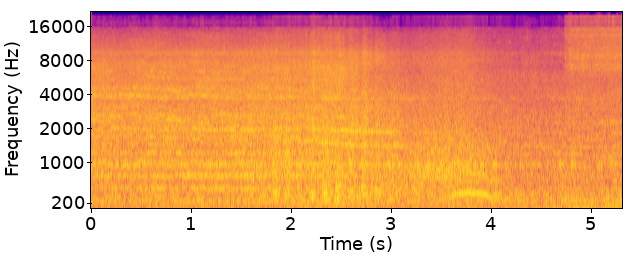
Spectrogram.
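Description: A long train rolls past on a railway running beside a road along a river in Montana's national forest, a steady close rumble of rail cars with faint wheel squeal near the end as the last wagons go by.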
